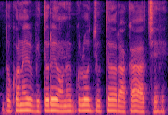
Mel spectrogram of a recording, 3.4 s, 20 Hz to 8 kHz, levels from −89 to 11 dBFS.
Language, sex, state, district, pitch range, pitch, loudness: Bengali, male, West Bengal, Cooch Behar, 130-145 Hz, 135 Hz, -14 LUFS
